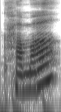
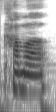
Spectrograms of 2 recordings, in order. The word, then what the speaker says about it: 감아: When you naturally say that word, the vowel sounds in this are ahs, which is very like open, especially since the second syllable, there's no ending consonant. So it just like is very open and goes out.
